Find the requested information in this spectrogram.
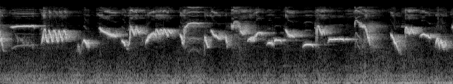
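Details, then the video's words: Blackthroat in full song, recorded as a tutor for young and adult canaries: quick chains of clear whistled slurs and sharp chirps, tightly packed and high-pitched, with a few tiny pauses. "Blackthroat Gacor Masteran Terbaik untuk Kenari Paud dan Dewasa"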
